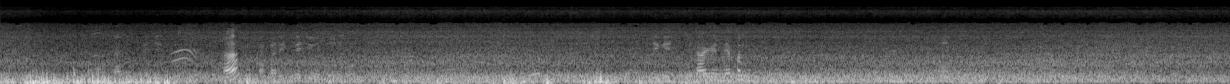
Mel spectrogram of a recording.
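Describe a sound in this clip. Wind blows outdoors against the microphone.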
